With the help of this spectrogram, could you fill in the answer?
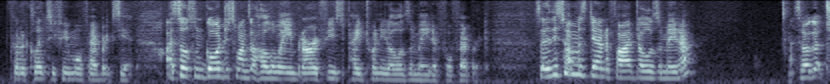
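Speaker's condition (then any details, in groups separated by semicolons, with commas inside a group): No condition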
